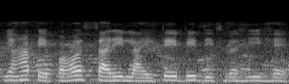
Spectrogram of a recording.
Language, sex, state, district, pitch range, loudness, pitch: Hindi, female, Maharashtra, Mumbai Suburban, 170-195 Hz, -17 LUFS, 175 Hz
